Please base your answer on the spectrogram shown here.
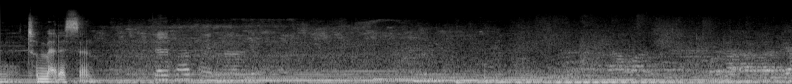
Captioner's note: soft music; people chattering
